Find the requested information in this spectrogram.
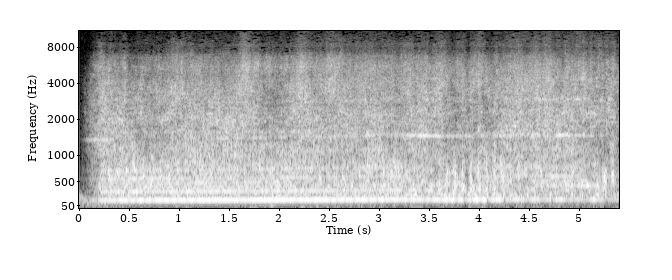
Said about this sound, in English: All right, Predator 1987, directed by John McTiernan, and we do have a trailer.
